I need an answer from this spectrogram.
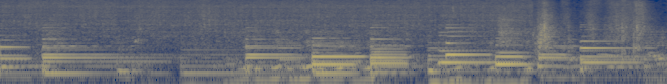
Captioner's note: humming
